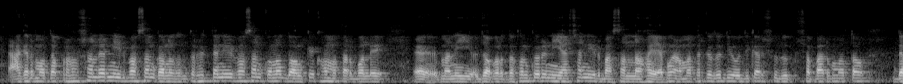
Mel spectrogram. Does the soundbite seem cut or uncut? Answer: uncut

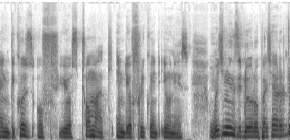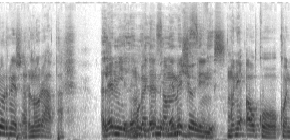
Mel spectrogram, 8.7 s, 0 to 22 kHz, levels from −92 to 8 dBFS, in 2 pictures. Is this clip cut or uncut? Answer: uncut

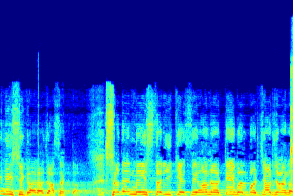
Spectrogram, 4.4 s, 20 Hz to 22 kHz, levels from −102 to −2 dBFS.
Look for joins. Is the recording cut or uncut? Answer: uncut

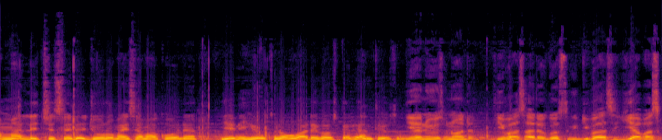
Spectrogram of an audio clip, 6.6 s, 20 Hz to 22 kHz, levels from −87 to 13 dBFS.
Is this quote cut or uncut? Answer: cut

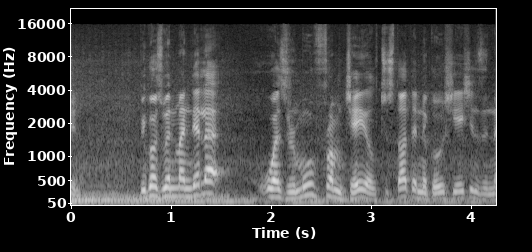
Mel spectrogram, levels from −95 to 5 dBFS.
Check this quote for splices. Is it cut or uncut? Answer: uncut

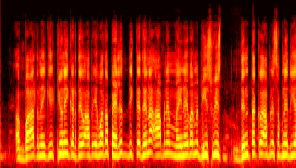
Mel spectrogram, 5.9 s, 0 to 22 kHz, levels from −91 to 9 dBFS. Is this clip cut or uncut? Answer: uncut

